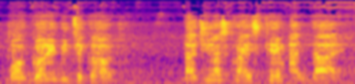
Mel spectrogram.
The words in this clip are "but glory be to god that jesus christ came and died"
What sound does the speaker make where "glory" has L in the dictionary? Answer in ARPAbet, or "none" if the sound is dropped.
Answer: none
